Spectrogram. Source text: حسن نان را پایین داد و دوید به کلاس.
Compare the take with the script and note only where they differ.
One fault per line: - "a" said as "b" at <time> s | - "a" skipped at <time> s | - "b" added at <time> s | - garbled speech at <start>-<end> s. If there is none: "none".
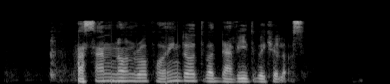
none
